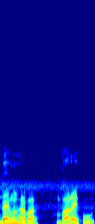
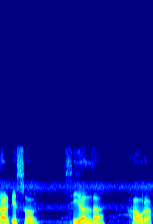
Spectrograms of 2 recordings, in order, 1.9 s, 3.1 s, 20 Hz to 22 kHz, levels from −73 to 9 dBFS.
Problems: none marked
